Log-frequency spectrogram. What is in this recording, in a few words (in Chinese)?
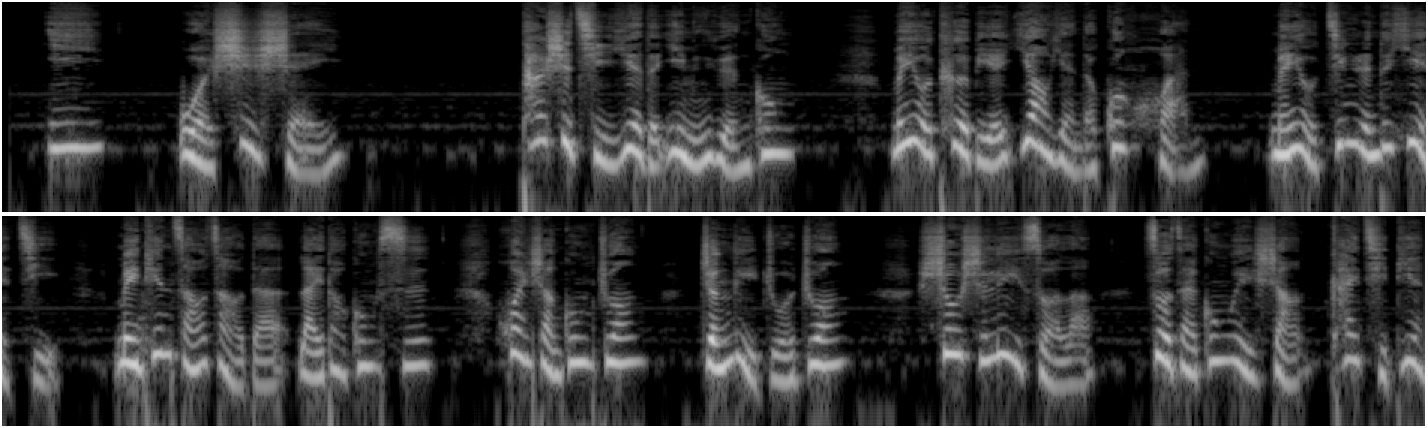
女-企业宣传; 天津分公司出单中心风采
